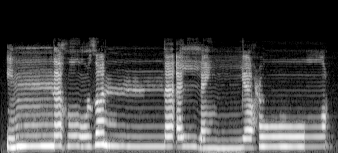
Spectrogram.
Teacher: مد عارض للسکون، اور را کو ہیوی پڑھیں گے کیونکہ اس سے پہلے دمہ ہے · ادغام مطلب مرج کرنا، لیکن غنہ نہیں ہوگا یہاں پر، ناک میں آواز بالکل نہیں جائے گی. اللین لام کو یا سے کنیکٹ کریں گے، یہ ہے ادغام غنہ کے ساتھ. لین یحور حو، کیونکہ ہم را پہ رک رہے ہیں، اس کو چار حرکت لمبا کریں گے.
